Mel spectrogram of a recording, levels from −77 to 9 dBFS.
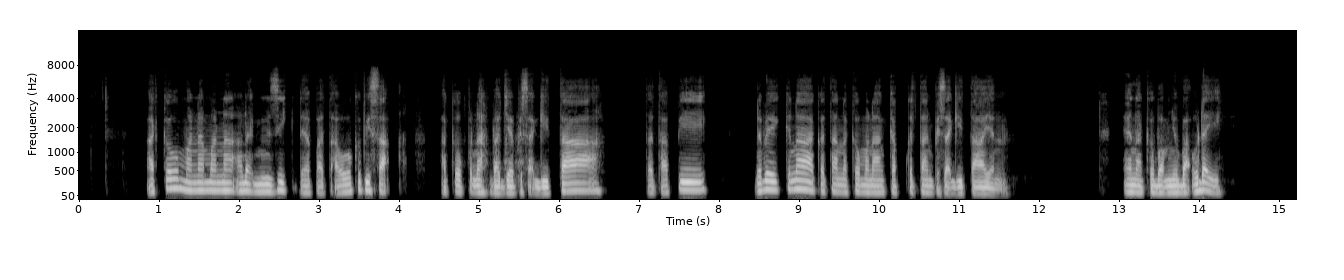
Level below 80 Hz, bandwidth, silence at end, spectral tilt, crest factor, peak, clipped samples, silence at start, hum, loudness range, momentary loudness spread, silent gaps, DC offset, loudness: -44 dBFS; 7.4 kHz; 0.95 s; -8 dB/octave; 16 dB; 0 dBFS; under 0.1%; 0.85 s; none; 3 LU; 11 LU; 4.13-4.18 s, 4.38-4.49 s, 6.65-7.08 s, 7.43-7.48 s, 8.20-8.44 s, 10.28-10.32 s, 11.92-12.70 s, 12.91-13.04 s; under 0.1%; -15 LUFS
